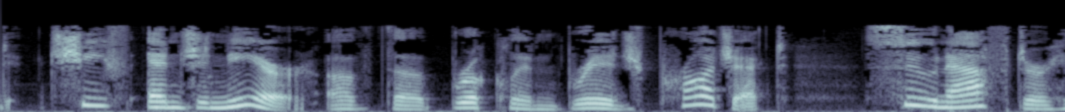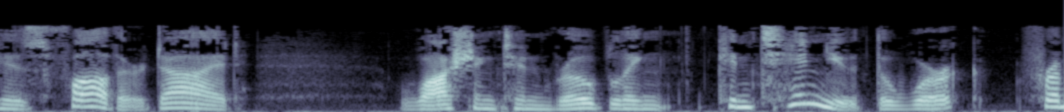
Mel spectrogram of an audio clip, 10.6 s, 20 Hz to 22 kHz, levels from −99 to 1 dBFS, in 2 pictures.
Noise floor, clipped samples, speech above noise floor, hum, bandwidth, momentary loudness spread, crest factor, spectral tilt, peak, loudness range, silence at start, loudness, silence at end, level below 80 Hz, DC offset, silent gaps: -46 dBFS; under 0.1%; 25 dB; none; 8.8 kHz; 10 LU; 22 dB; -4.5 dB/octave; 0 dBFS; 2 LU; 0 s; -21 LUFS; 0 s; -52 dBFS; under 0.1%; none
